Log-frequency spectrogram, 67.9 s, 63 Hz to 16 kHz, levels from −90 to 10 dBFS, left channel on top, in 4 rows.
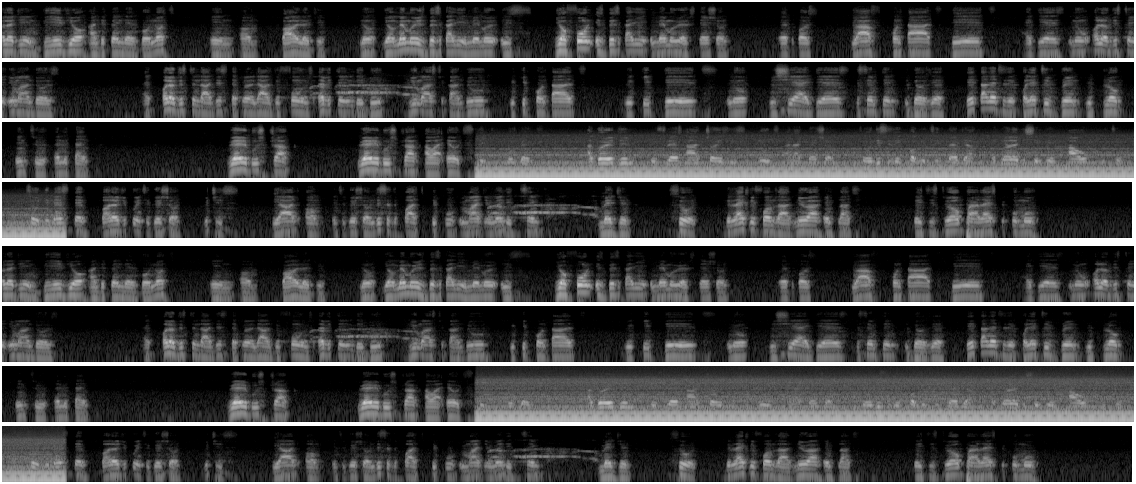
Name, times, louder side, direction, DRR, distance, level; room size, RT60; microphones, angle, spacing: voice 1, 0.0-2.5 3.1-3.8 4.2-4.8 5.4-7.8 8.3-10.9 11.7-12.2 12.7-13.1 13.4-13.9 14.2-14.7 15.3-17.8 19.1-24.3 24.6-25.6 26.3-27.4 27.9-28.2 28.5-31.1 31.4-33.8 34.2-35.3 37.3-38.3 39.3-41.2 41.5-41.9 42.7-46.5 46.9-48.6 48.9-50.8 51.3-53.6 54.0-54.4 55.0-60.4 61.0-61.3 61.8-63.7 64.6-66.5, left 2 dB, 70° left, 4.3 m, -35 dB
sound 1, 41.0-51.9, right 1 dB, 70° right, 2.8 m, -28 dB
head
